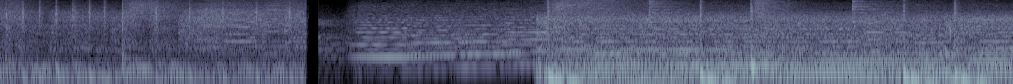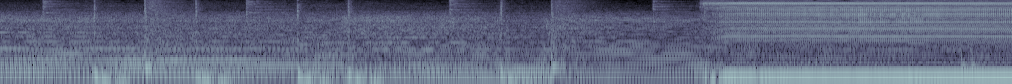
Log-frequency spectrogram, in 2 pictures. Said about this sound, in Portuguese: A gente tem muita coisa para conversar hoje, mas a gente vai fazer isso depois desse primeiro bloco, então vamos subir a vinheta, a gente já volta conversando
